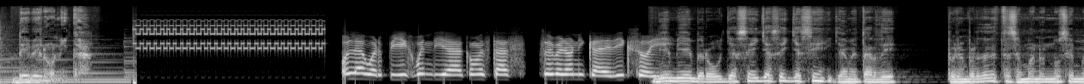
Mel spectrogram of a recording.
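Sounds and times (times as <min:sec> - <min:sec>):
speech: 0:00.2 - 0:01.0, 0:03.4 - 0:10.8
electronic phone ringtone signalling an incoming call: 0:01.4 - 0:03.4.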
